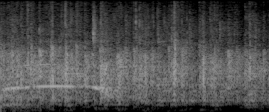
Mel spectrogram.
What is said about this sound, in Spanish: Por cierto, un aplauso para todo el liderazgo, voluntariado.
